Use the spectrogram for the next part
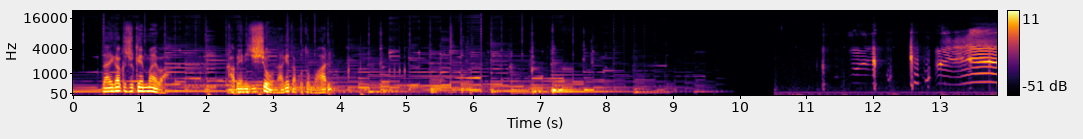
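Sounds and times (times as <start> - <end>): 
gentle music: 0.0 - 9.5
speech: 0.4 - 1.6, 2.3 - 4.1
baby crying on a crowded bus: 11.2 - 13.8.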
